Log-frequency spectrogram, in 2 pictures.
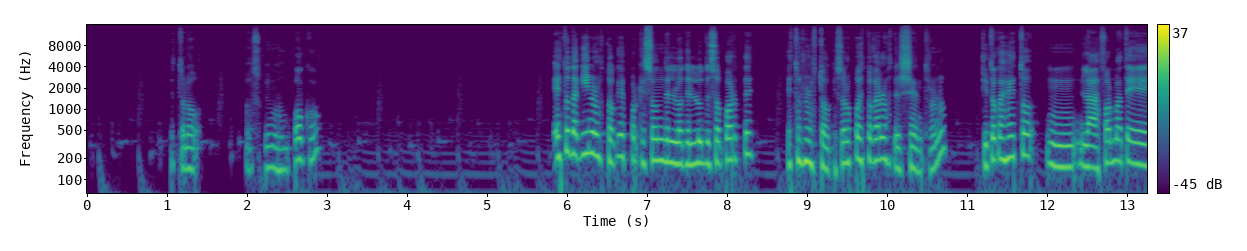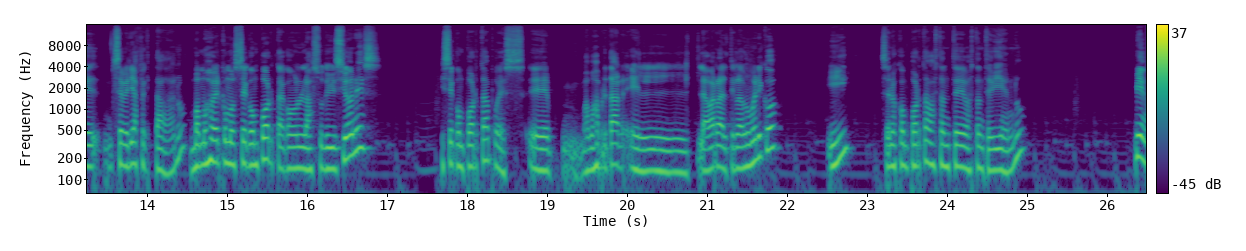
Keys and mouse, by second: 0.5 g, 1.2-2.2 right drag, 2.2 g, 2.8 right click, 4.1 right click, 14.4-16.2 shift+middle drag, 16.9 Tab, 21.4 KP_Divide, 22.8 right click, 24.2-26.2 middle drag.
